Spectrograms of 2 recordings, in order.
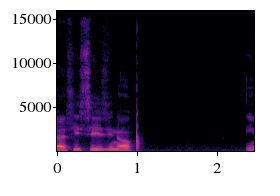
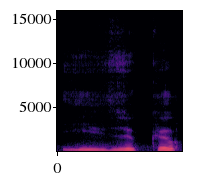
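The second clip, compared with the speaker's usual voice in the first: slow, hesitant try at the word Izuku, rising at the end; a slow, unsure Izuku from a small boy; child repeating a new name; 6 dB quieter, much slower than usual. Retold or imitated. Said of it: "As he said".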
